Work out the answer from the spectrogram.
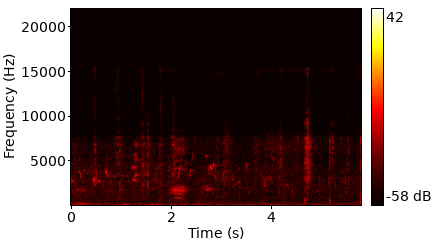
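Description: Faint outdoor background with scattered small bird chirps and a few light clicks, one slightly louder call about two seconds in.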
